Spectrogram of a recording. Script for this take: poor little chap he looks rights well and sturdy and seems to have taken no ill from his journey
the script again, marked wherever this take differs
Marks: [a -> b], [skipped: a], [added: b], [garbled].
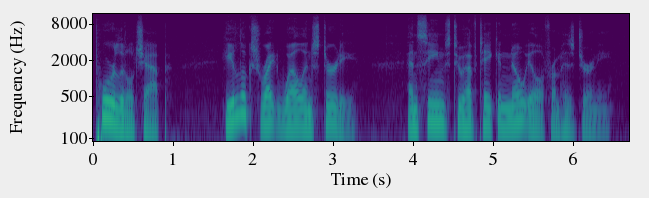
poor little chap he looks [rights -> right] well and sturdy and seems to have taken no ill from his journey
